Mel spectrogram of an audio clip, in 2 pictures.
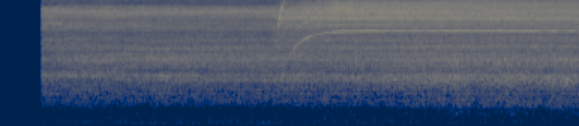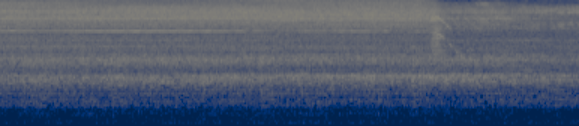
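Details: Simulated dental crown preparation with a high-speed handpiece and suction. A steady loud rushing suction hiss, with the handpiece whine rising in, holding for several seconds, then stopping.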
